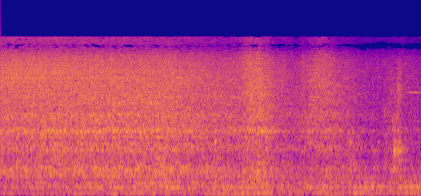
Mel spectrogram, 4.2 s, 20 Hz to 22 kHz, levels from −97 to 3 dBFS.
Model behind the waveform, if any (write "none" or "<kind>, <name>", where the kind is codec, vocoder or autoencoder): none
